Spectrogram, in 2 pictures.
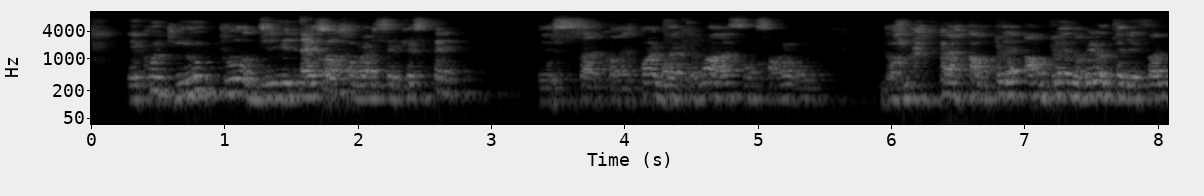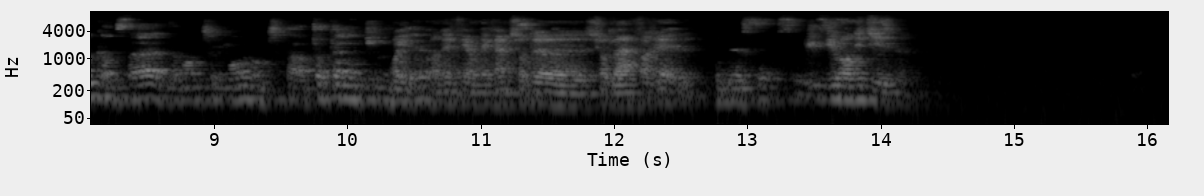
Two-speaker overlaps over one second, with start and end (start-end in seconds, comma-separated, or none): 10.3-11.7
